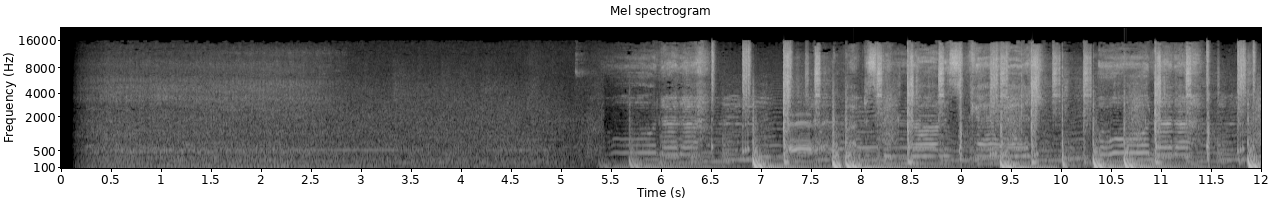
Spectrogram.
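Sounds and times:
road traffic rumble: 0:00.1 - 0:05.5.

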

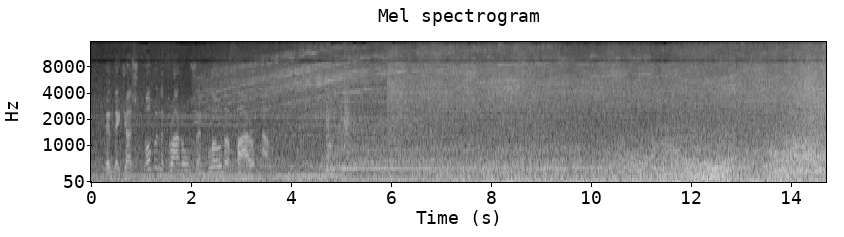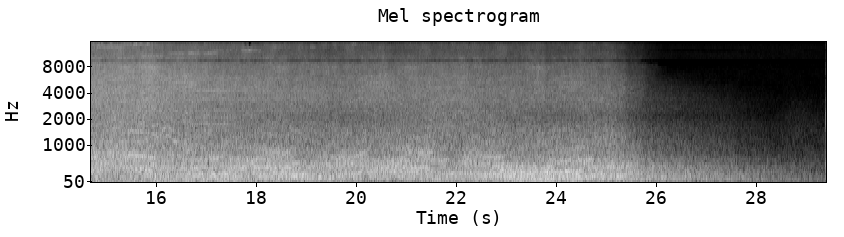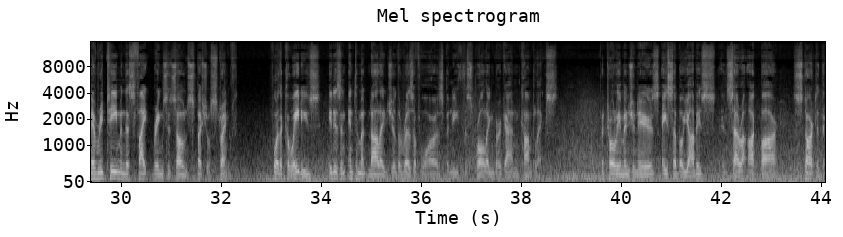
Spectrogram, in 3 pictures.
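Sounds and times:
jet engines roaring: 0:00.0 - 0:27.3
faint whine: 0:00.0 - 0:44.0.

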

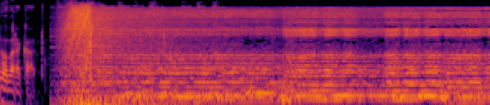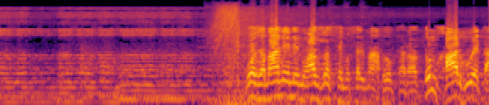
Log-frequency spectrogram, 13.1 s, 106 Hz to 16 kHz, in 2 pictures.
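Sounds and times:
drone of humming voices: 0:01.0 - 0:13.0.

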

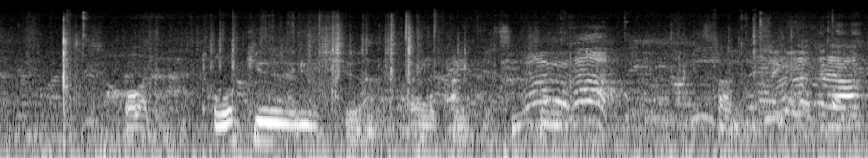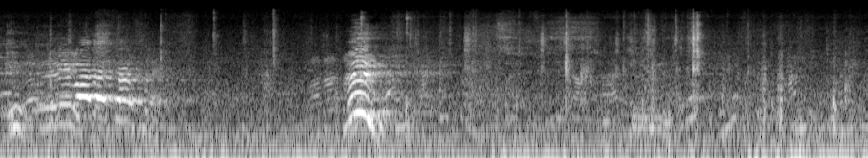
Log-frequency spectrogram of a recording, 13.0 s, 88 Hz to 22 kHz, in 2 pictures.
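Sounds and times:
players talking: 0:00.0 - 0:13.0
loud drawn-out shouted call: 0:03.8 - 0:07.8, 0:08.9 - 0:09.7.

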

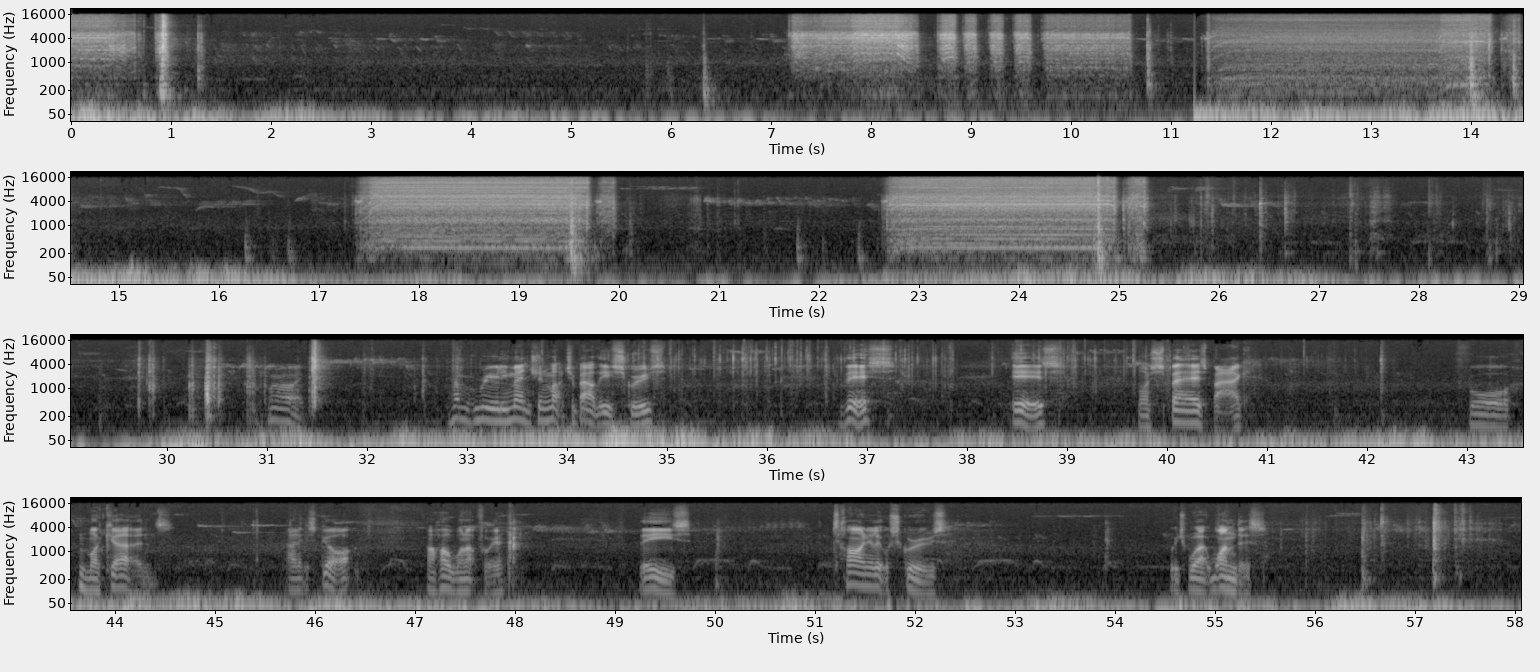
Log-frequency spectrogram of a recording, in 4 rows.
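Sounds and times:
cordless drill running: 0:00.0 - 0:00.7, 0:07.2 - 0:10.6, 0:11.3 - 0:14.5, 0:17.4 - 0:20.0, 0:22.6 - 0:25.4.

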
